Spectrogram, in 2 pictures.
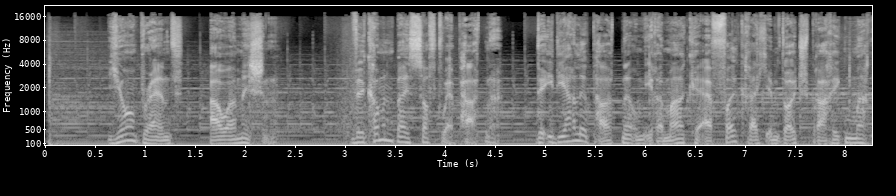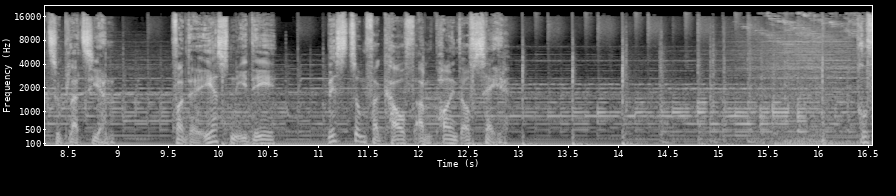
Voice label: Imagefilm, maenner; Software Partner

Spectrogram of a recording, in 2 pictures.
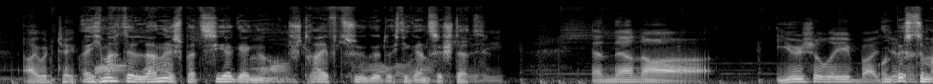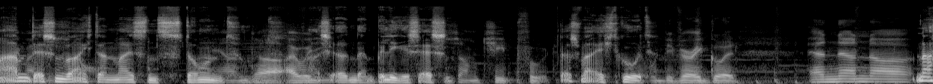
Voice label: Voice Over; ARTE

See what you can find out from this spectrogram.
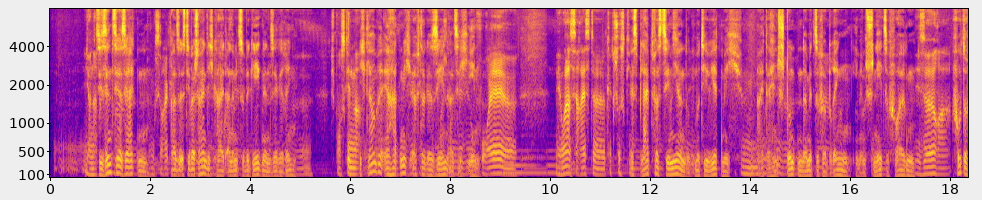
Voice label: Kommentar, maenner; Arte; Auf der Fährte des Luchses

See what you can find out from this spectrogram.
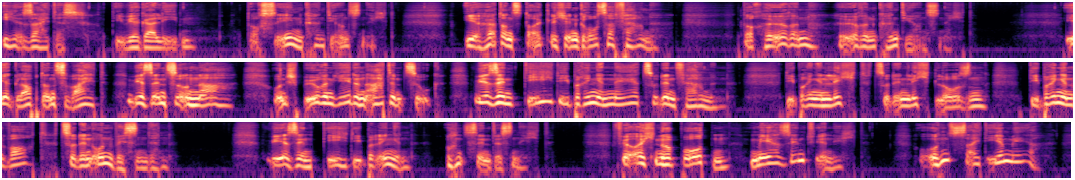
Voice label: traurig, maenner

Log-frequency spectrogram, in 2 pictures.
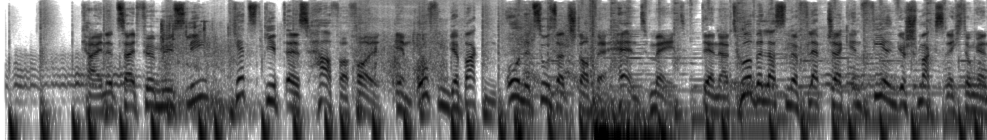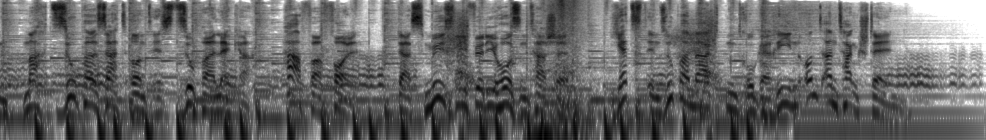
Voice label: Spots, maenner; Hafervoll

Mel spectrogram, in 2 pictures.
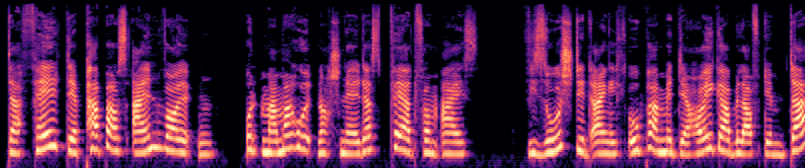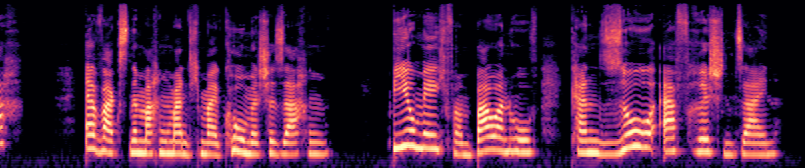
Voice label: maedchen; Biomilch

